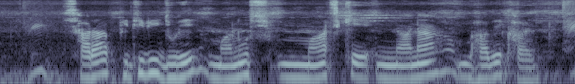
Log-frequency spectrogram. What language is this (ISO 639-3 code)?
ben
